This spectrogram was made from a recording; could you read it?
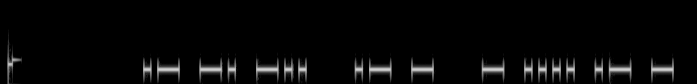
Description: Morse code, heard as a keyed tone, about 17 wpm, 700 Hz. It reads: AND AT THAT
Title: Sentences from Top 1000 Words - Review Part 5 - 17wpm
